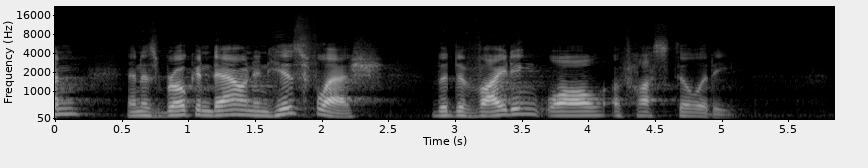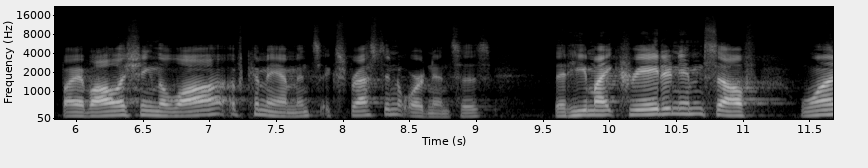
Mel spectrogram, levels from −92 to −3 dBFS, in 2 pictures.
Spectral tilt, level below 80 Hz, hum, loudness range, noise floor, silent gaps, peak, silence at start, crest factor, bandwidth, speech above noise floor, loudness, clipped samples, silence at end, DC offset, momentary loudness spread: -6 dB/octave; under -90 dBFS; none; 3 LU; -79 dBFS; none; -16 dBFS; 0 s; 22 dB; 12.5 kHz; 42 dB; -36 LUFS; under 0.1%; 0 s; under 0.1%; 17 LU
